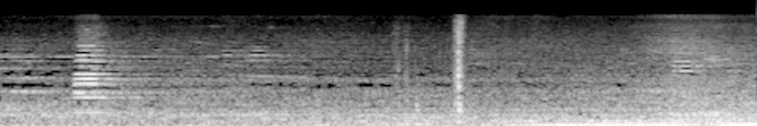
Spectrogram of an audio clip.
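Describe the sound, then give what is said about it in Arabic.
A car horn gives a single short toot on arrival at a main gate, over a steady vehicle hum that grows gradually louder toward the end. “هرن لك اول ما اوصل على الباب الرئيسي”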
